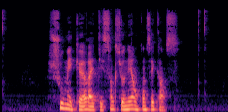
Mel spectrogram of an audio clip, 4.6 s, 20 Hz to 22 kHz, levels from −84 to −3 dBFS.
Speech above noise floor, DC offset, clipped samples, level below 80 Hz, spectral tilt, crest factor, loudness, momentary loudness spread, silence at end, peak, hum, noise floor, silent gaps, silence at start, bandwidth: 42 dB; under 0.1%; under 0.1%; -62 dBFS; -6 dB/octave; 18 dB; -23 LUFS; 19 LU; 1.05 s; -6 dBFS; none; -64 dBFS; none; 1 s; 15.5 kHz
